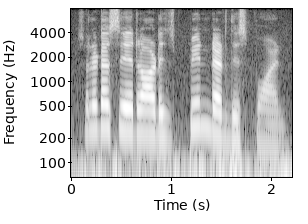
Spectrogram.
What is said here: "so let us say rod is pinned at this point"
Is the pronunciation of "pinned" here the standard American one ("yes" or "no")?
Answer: yes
